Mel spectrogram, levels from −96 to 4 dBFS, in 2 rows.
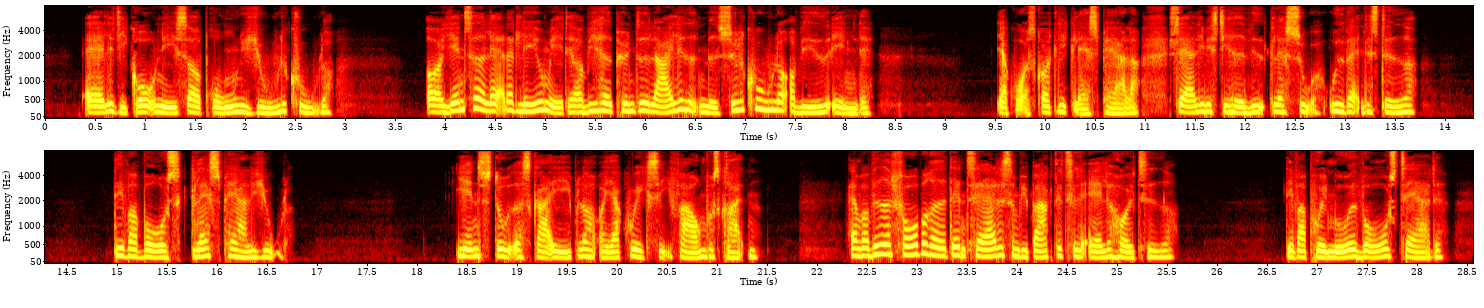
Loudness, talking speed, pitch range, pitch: -16 LUFS, 160 wpm, 150-190 Hz, 170 Hz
